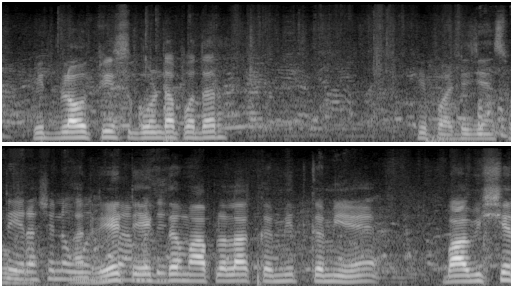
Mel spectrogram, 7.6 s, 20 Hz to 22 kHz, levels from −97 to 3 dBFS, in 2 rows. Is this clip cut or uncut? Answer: uncut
